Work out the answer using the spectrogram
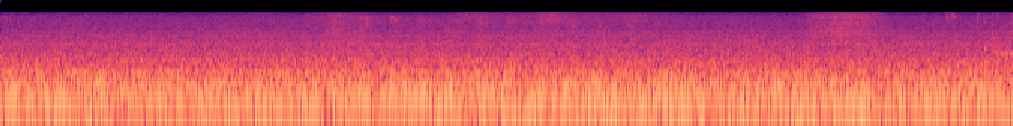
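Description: CSX double-stack intermodal freight train rolling past, a steady rumble of wheels on the rails, heard from inside a car. A few brief, faint high-pitched sounds rise above the rumble about two, three and a half and five and a half seconds in.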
